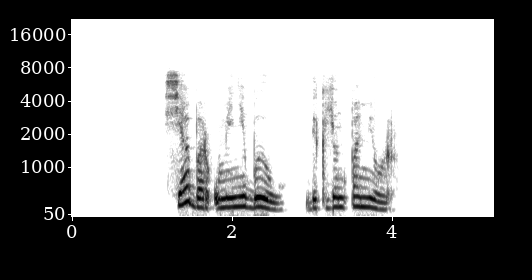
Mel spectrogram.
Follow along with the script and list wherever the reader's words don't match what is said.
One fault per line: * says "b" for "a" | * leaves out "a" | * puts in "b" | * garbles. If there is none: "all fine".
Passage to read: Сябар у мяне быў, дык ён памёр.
all fine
